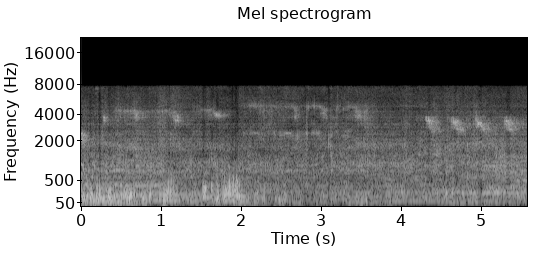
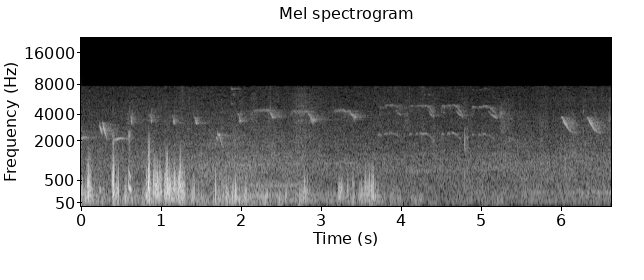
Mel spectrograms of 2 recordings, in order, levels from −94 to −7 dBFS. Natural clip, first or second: second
